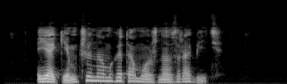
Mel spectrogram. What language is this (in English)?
Belarusian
